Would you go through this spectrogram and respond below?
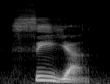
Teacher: So, I would pronounce this silla, not silla, silla. So, the accent, that emphasis, falls on the second to last syllable. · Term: natural accent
